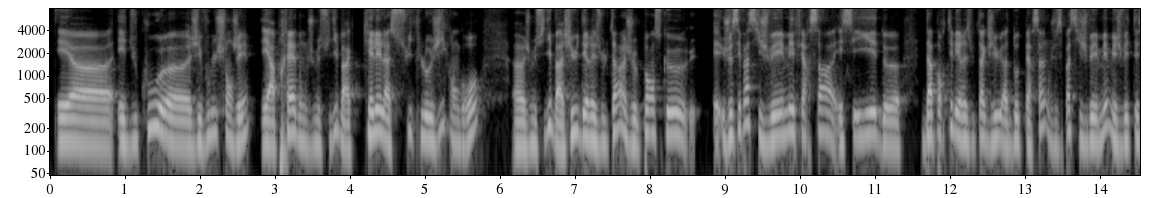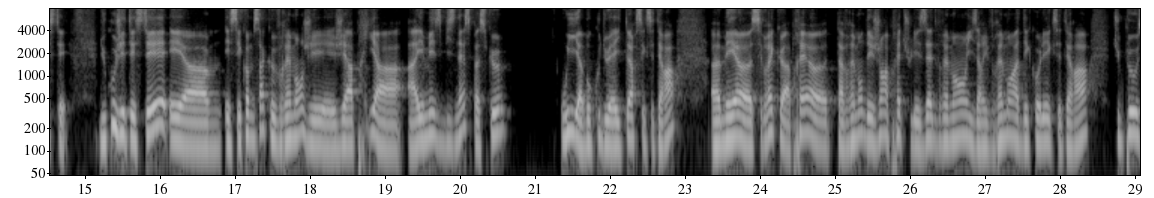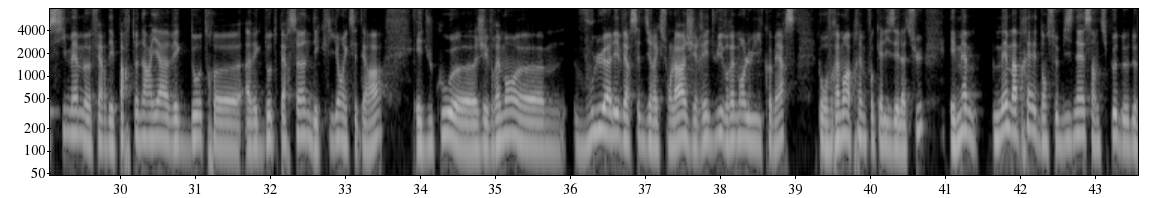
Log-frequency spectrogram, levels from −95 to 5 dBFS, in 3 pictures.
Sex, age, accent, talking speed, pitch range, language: male, 20-39, French, 235 wpm, 130-160 Hz, French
